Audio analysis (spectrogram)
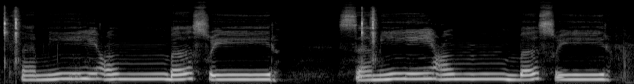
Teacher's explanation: تو یہاں پر بھی ہم اقلاب کا قاعدہ اپلائی کریں گے، تنوین کو میم سے بدل کر پڑھیں گے اور ساتھ میں غنہ بھی کریں گے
